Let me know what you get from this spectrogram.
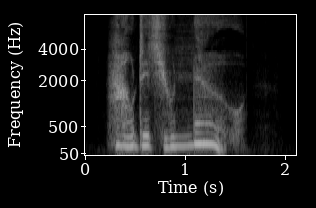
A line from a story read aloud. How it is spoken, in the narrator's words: I whispered to Poirot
